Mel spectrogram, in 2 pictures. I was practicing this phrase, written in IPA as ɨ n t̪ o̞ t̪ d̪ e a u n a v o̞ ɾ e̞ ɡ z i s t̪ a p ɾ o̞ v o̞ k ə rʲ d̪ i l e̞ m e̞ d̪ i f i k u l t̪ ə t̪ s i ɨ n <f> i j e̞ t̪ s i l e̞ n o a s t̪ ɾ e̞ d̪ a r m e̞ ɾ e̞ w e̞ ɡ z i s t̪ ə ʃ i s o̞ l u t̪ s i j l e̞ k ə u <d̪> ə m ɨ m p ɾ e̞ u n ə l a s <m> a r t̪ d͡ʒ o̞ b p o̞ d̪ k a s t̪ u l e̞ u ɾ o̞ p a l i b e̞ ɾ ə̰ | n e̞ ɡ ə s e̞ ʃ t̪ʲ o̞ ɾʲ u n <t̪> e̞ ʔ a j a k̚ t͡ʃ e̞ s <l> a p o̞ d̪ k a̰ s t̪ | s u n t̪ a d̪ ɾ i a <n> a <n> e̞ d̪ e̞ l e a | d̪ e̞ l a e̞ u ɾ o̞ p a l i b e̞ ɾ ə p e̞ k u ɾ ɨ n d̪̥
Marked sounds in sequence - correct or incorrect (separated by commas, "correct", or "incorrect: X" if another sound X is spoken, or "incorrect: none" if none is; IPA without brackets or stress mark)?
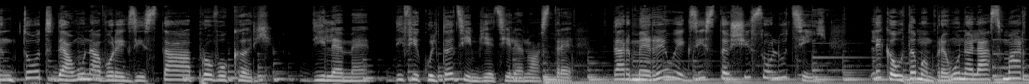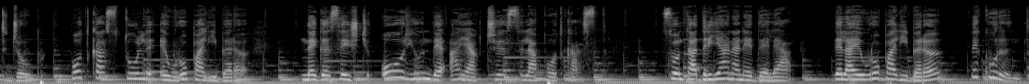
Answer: incorrect: v, incorrect: t̪, correct, incorrect: d̪, correct, correct, correct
